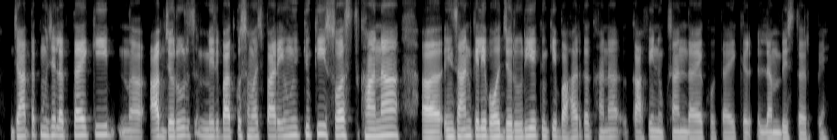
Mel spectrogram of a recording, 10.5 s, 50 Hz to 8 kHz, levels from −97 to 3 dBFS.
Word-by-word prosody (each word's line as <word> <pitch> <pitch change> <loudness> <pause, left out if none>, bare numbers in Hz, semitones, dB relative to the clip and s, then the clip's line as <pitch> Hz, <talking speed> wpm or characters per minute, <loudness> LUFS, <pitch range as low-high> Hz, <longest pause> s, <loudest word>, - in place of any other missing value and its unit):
जहाँ 150 +5 +1
तक 175 - -5
मुझे 170 +1 0
लगता 160 +1 +1
है 170 0 +8
कि 180 +1 +1 0.3
अ, 135 -1 -2
आप 140 - +5
ज़रूर 155 +2 0
स - - -13
मेरी 145 -1 -3
बात 145 0 +2
को 160 - -4
समझ 145 -1 -3
पा 150 - +3
रही 150 +1 0
होंगी 165 +2 -1
क्योंकि 180 +3 0
स्वस्थ 170 0 +1
खाना 155 +3 +5 0.4
अ, 120 +1 +7
इंसान 145 +2 +2
के 155 0 +2
लिए 155 0 +5
बहुत 145 +1 +3
ज़रूरी 140 +2 +1
है। 160 - +4
क्योंकि 145 0 -4
बाहर 135 +3 -4
का 145 0 -6
खाना 135 +2 -5 0.2
काफ़ी 120 +4 -4
नुकसानदायक 120 -2 -2
होता 110 +1 -11
है 115 - -3
एक 115 0 -8
लंबे 115 0 -1
स्तर 110 -1 -7
पे। 105 0 -13
145 Hz, 225 wpm, -25 LUFS, 125-160 Hz, 0.4 s, है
